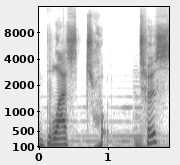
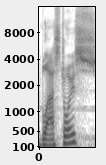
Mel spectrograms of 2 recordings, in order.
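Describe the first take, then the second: First: The ending sounds like the end of tortoise. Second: The ending sounds like the word toys. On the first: "Because of like the tortoise" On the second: "I pronounce it as Blastoise"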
